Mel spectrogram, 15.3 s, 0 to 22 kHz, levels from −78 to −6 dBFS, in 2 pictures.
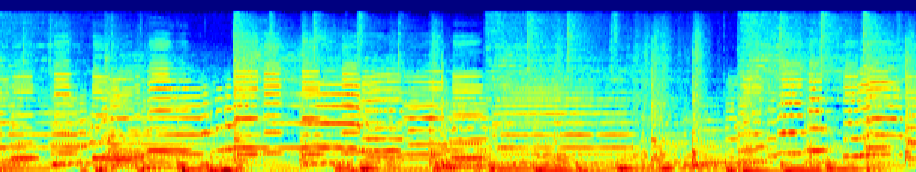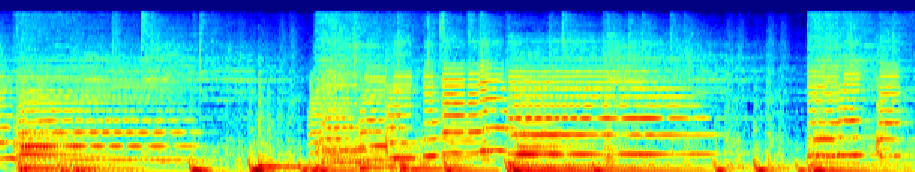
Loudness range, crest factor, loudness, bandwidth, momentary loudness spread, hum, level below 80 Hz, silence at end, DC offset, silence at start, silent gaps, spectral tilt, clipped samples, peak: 2 LU; 16 dB; -16 LUFS; 16.5 kHz; 6 LU; none; -24 dBFS; 0 s; under 0.1%; 0 s; none; -5 dB/octave; under 0.1%; 0 dBFS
